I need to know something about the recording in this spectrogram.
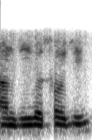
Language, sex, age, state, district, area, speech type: Punjabi, male, 30-45, Punjab, Fatehgarh Sahib, rural, conversation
